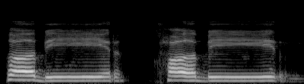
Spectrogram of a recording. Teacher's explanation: আর এখানে ইয়া সাকিন থাকলে সে রকে বারিক অর্থাৎ পাতলা করে পড়তে হবে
